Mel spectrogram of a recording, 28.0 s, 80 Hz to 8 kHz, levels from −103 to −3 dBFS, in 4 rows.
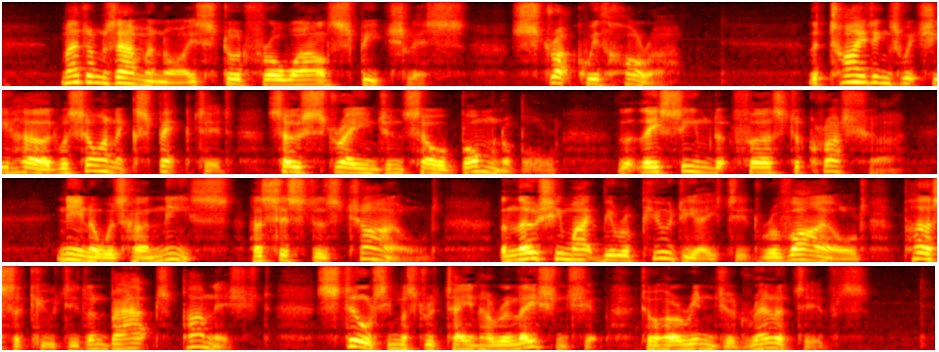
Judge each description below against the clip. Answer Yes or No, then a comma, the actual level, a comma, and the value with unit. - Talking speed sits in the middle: No, slow, 125 wpm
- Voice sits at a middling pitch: Yes, medium, 160 Hz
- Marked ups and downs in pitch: Yes, wide, 5.9 semitones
